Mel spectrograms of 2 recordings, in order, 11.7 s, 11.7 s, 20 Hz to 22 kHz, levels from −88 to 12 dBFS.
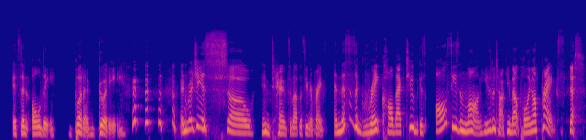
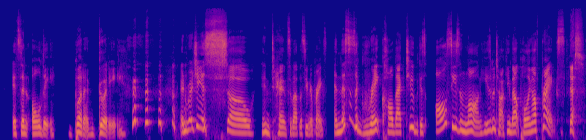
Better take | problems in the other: second | muffled; very; fading above 2.5 kHz

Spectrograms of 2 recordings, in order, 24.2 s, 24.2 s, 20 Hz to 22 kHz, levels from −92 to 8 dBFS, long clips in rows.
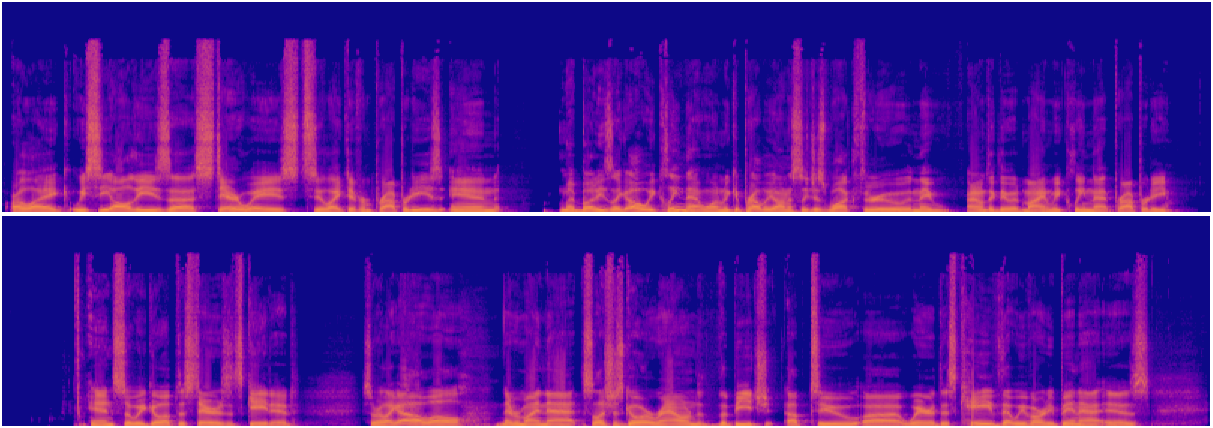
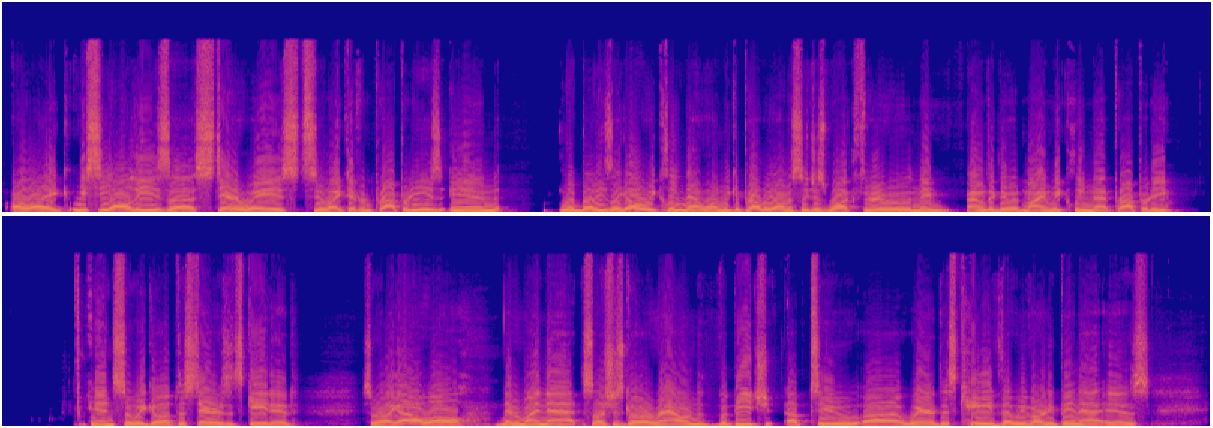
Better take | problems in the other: first | distortion; heavy; 7 dB below the speech

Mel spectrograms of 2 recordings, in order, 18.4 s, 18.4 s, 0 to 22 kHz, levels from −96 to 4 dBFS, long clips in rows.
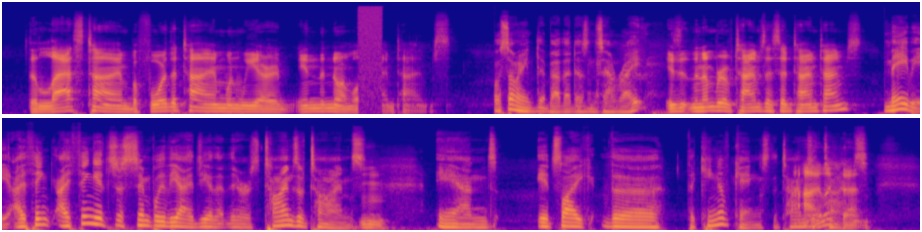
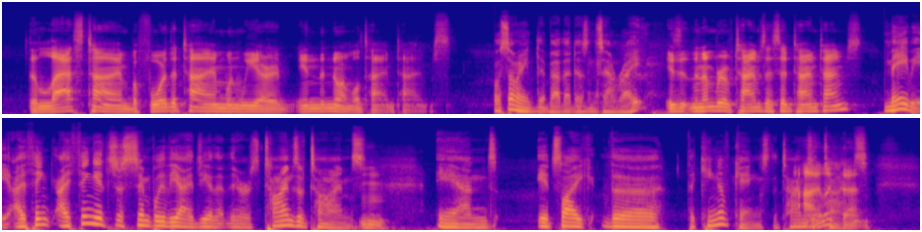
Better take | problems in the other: second | audio cutting out; filled with static; at 3.5 s

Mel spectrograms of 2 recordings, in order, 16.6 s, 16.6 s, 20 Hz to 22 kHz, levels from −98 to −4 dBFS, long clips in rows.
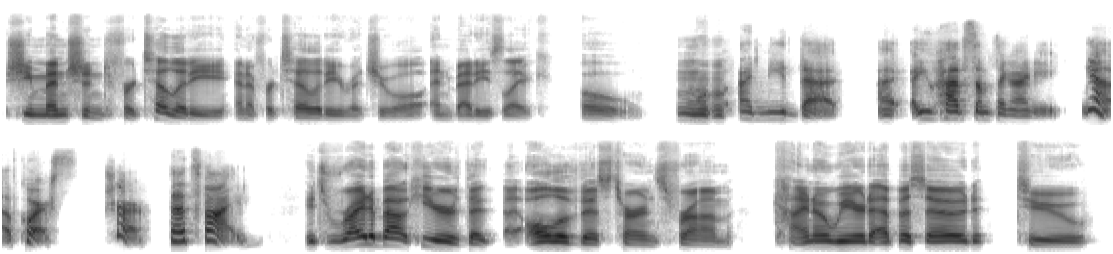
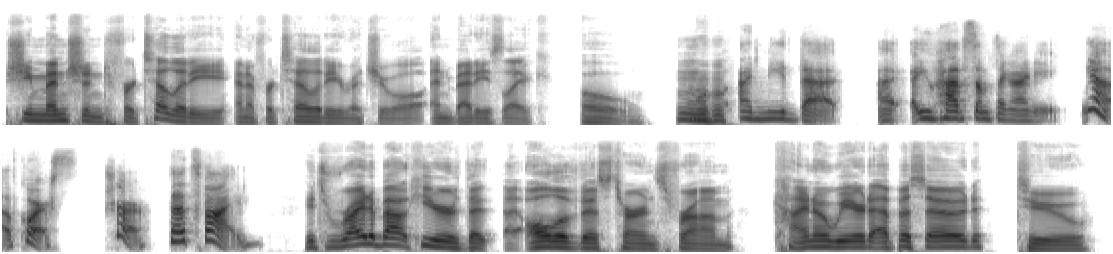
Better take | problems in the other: second | thin; very slightly; fading below 300 Hz

